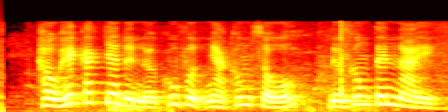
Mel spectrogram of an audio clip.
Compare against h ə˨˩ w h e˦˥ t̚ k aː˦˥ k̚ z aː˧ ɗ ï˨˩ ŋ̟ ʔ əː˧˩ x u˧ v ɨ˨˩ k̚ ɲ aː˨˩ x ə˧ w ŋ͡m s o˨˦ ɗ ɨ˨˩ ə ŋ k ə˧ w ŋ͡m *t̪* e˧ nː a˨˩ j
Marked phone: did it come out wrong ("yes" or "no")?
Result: no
